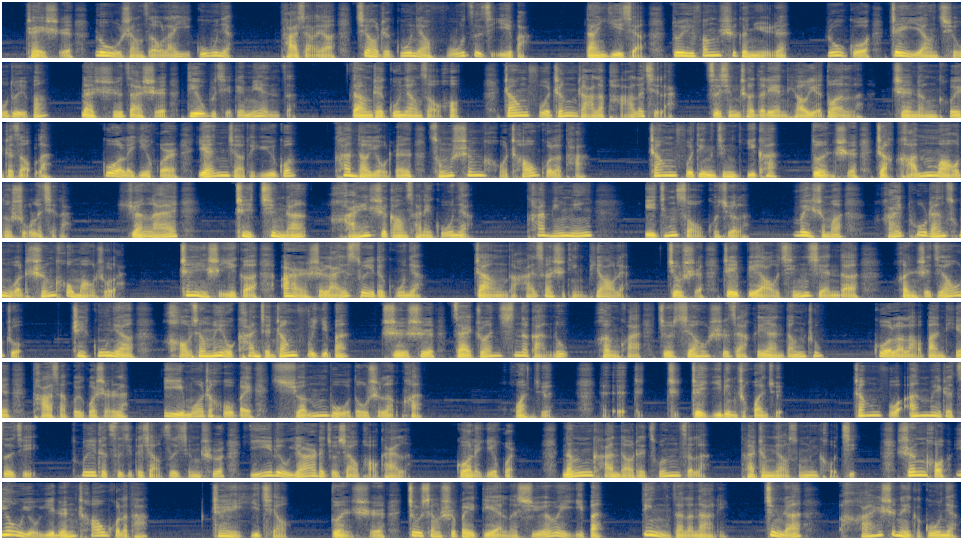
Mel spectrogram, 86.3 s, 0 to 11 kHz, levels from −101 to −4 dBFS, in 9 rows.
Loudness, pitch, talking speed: -19 LUFS, 110 Hz, 225 characters per minute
